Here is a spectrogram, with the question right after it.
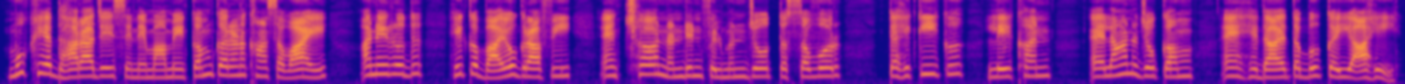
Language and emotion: Sindhi, neutral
